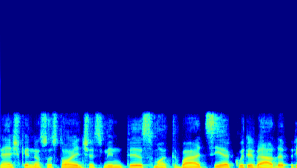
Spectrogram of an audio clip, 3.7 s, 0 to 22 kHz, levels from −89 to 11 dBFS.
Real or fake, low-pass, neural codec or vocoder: fake; 7.2 kHz; codec, 16 kHz, 2 kbps, X-Codec, HuBERT features, trained on LibriSpeech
